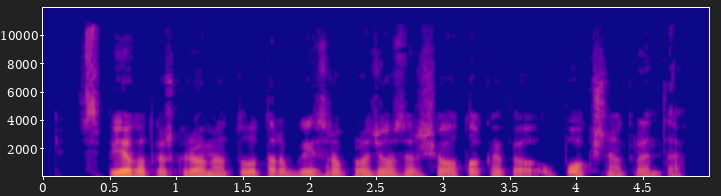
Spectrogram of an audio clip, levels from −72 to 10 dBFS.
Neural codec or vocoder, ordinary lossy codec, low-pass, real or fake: none; AAC, 32 kbps; 10.8 kHz; real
